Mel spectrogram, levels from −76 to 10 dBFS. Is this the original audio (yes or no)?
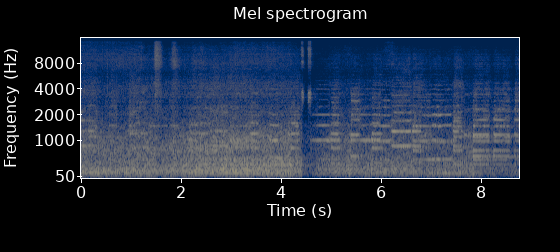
no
